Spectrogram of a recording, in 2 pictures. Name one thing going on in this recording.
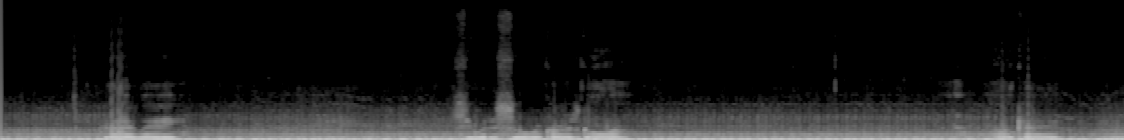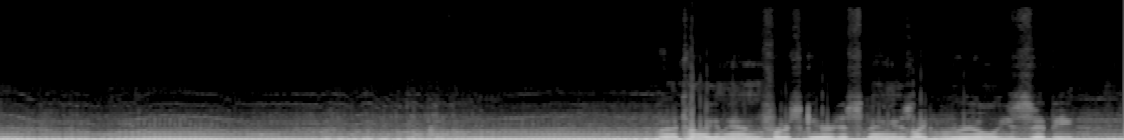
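A motorcycle engine rumbles steadily at low speed close by.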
